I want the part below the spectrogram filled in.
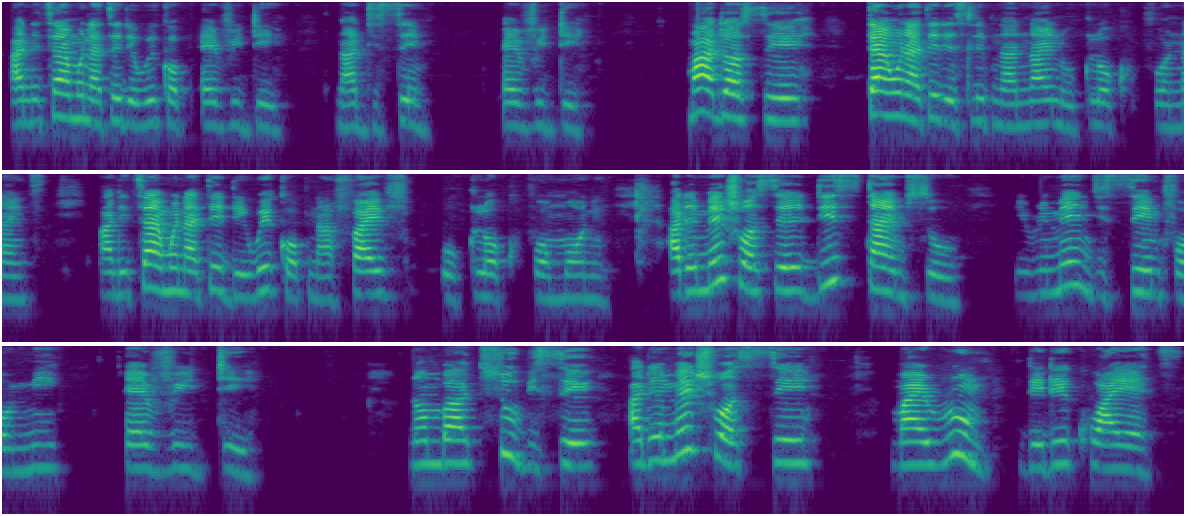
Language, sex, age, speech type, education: Nigerian Pidgin, male, 60+, spontaneous, tertiary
